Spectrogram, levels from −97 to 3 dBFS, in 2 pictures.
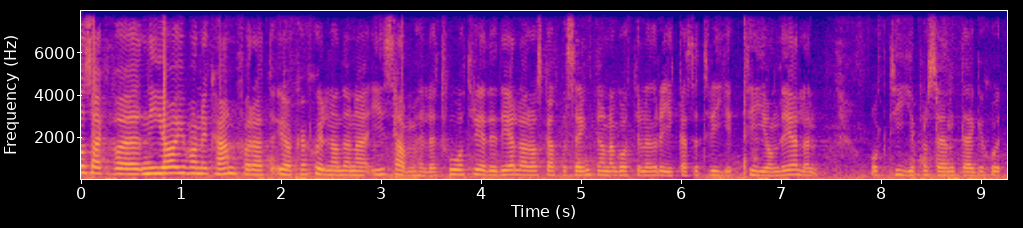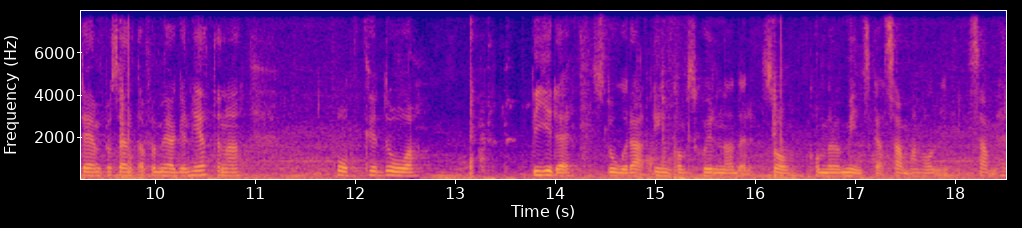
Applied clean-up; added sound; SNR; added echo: none; Squeak; 9 dB; none.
